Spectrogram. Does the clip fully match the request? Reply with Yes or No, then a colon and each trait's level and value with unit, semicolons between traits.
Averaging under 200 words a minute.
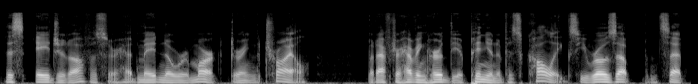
No: fast, 205 wpm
